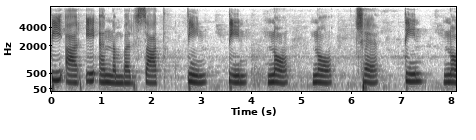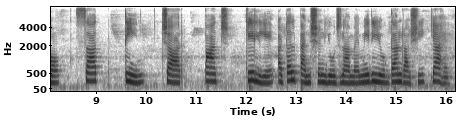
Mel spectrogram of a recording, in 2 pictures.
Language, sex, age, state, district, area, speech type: Hindi, female, 30-45, Madhya Pradesh, Bhopal, urban, read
